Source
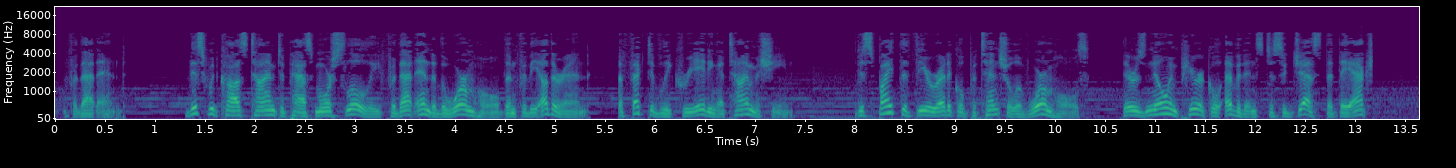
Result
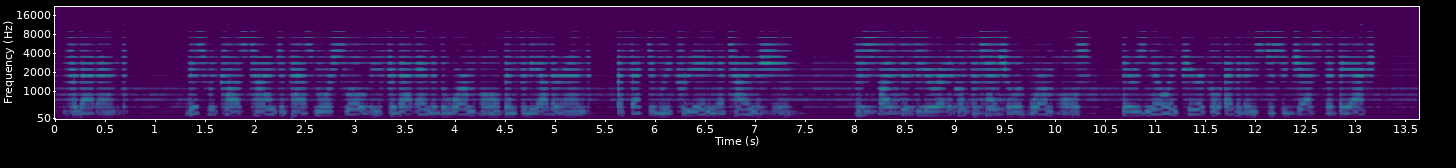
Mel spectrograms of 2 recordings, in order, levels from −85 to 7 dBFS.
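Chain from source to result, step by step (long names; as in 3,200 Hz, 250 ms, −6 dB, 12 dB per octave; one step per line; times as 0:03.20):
every partial snapped to a pitch grid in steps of 4 semitones
downward compressor 16 to 1, threshold −39 dBFS, peak gain reduction 19.5 dB
tilt shelving filter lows −7 dB, about 1,200 Hz
0:07.01–0:09.51: reverse bouncing-ball delay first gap 20 ms, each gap 1.4×, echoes 5
noise gate −49 dBFS, range −9 dB
high-pass filter 410 Hz 6 dB per octave
comb filter 4.6 ms, depth 57%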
